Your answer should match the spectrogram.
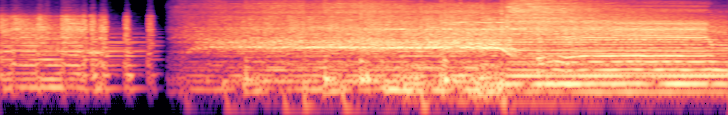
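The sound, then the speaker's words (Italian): After a brief choppy burst, a loud, dense rock song, the opening track of a band's last album, crashes in with heavy distorted guitars and raw yelled vocals shouting over the wall of noise throughout. “E questo era …, il pezzo che apriva il, l'ultimo disco dei …, ehm, che era …, eh, un pezzo così, un po' urlatino”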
